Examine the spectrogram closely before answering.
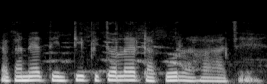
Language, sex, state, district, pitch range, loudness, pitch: Bengali, female, Assam, Hailakandi, 170-195 Hz, -13 LUFS, 185 Hz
